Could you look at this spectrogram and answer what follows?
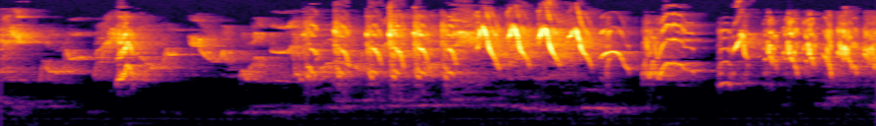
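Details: Lined seedeater (bigodinho) warming up. It sings a rapid, high-pitched run of chirps and trilled, slurred notes, repeated about three times a second. The phrase pauses briefly and then resumes with quick chips.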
